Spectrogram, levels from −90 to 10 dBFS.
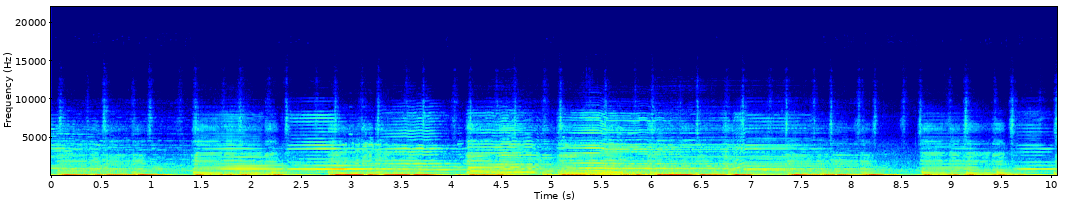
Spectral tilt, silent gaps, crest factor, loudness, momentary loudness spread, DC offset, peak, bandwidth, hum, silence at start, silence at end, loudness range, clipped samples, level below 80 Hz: -6.5 dB/octave; none; 14 dB; -19 LUFS; 12 LU; under 0.1%; -2 dBFS; 7.6 kHz; none; 0 s; 0 s; 2 LU; under 0.1%; -16 dBFS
